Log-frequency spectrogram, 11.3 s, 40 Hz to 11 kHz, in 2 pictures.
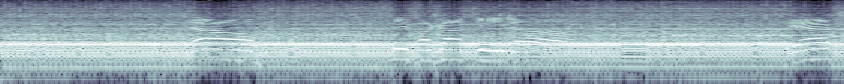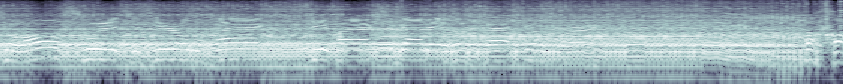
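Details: Vintage Craftsman 22.2cc 14-inch two-stroke string trimmer, estimated early-to-mid 1980s, original spark plug and fuel filter, fuel line replaced and carb cleaned; even high-pitched drone steady about eleven seconds before shutoff; running smoothly.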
